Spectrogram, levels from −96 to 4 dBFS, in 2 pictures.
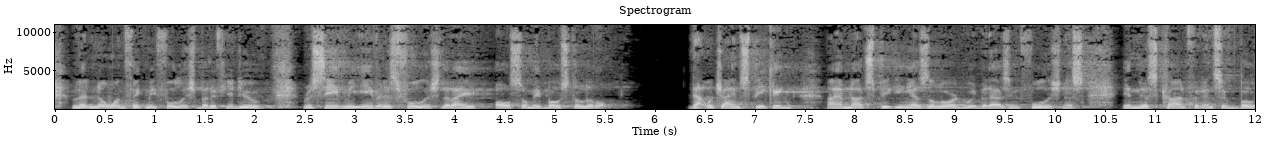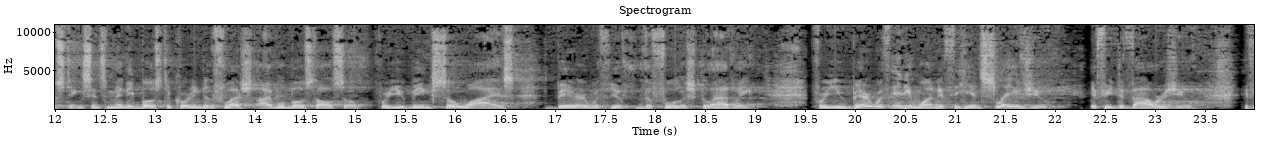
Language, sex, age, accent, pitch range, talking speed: English, male, 50-69, American, 135-175 Hz, 200 wpm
